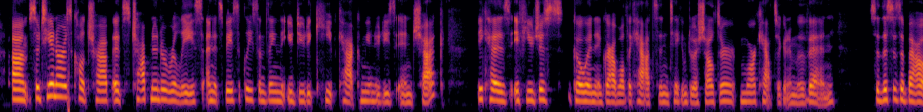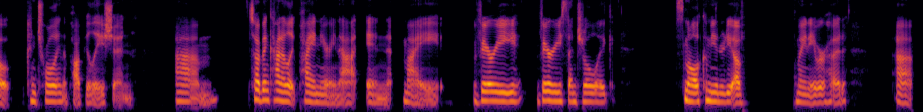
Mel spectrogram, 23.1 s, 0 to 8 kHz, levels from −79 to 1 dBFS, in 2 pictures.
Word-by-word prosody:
Um, 235 -2 +8
so, 265 - +6
TNR 300 +3 +7
is 285 - +2
called 250 -7 -1
trap 215 -1 +2
it's 215 -1 +2
trap, 240 0 -1
neuter, 235 -1 +1
release, 190 -2 0
and 210 - -1
it's 195 0 -3
basically 220 +2 0
something 210 -1 -3
that 190 - -5
you 205 - -2
do 200 +1 -4
to 190 - -2
keep 205 +1 -8
cat 195 -3 -1
communities 195 -3 -5
in 175 0 -5
check. 320 - +1 0.4
Because 220 -5 +4
if 215 +2 +1
you 220 -1 -1
just 230 +1 0
go 200 -2 +3
in 190 -1 +2
and - - -4
grab 185 -1 +2
all 180 - -1
the 185 - -4
cats 180 -2 -1
and 180 -1 -5
take - - -5
'em 180 - -6
to 170 - -3
a - - -3
shelter, 190 +2 -1
more 195 0 -3
cats 195 -1 -4
are - - -8
gonna - - -7
move 160 +2 -7
in. 190 +1 -2 0.4
So, 225 - -1
this 230 +2 +3
is 240 - 0
about 200 -4 +3 0.2
controlling 195 -1 0
the - - -9
population. - - -4 0.5
Um, 200 +1 -4 0.4
so, 235 - +3
I've - - +7
been 225 - +3
kinda, 220 -2 +3
like, - - +2
pioneering 185 -4 -2
that - - -3
in 85 -2 -4 0.2
my - - -4 0.4
very, 200 0 +3 0.2
very 210 -2 +3
central, 190 -1 0
like, 180 -1 -4 0.7
small 195 -5 +4
community 195 -3 +1
of 170 -1 +3 0.6
my 185 -2 -2
neighborhood, 175 +4 -2 0.6
uh - - 0
200 Hz, 190 wpm, -23 LUFS, 185-220 Hz, 0.7 s, Um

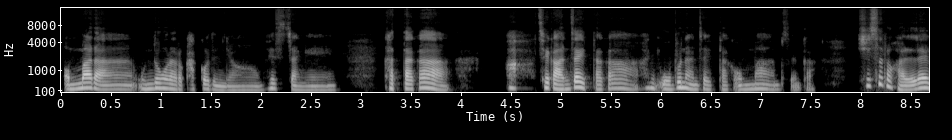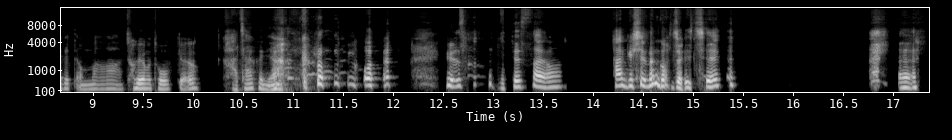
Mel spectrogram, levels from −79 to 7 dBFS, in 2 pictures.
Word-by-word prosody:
엄마랑 145 -4 0
운동을 165 +2 -3
하러 145 -2 -3
갔거든요, 120 -5 -9
헬스장에. 125 -6 -9 0.5
갔다가 165 -5 -1 0.5
아 - - -6
제가 185 -5 +2
앉아 155 +8 +2
있다가 170 -2 -5
한 185 -1 -9
5 150 -1 -4
분 195 +4 -1
앉아 150 -1 -6
있다가 140 -1 -12
"엄마." 145 +4 -7
하면서 145 -1 -12
그러니까 - - -16 0.4
"씻으러 255 -1 -5
갈래?" 145 +7 0
그랬더니 165 -4 -8
엄마가 155 0 -10
저희 170 0 +2
엄마 170 - +3
더 160 -2 -2
웃겨요. 165 +3 -3 0.2
"가자, 165 +4 -5
그냥." 160 -2 +2 0.2
그러는 310 -4 +2
거예요. 275 0 +6 0.6
그래서 250 0 +3 0.3
못 170 - -10
했어요. 220 -1 +4 0.5
하기 255 0 +5
싫은 260 +1 +7
거죠 210 -6 +6
이제. 225 +5 +6 1.8
예. 200 +1 +5
165 Hz, 310 characters per minute, -20 LUFS, 145-200 Hz, 1.8 s, 싫은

